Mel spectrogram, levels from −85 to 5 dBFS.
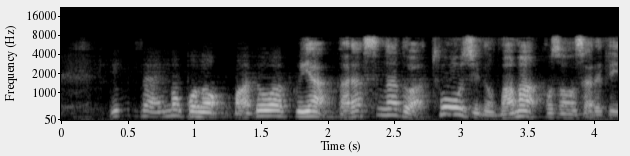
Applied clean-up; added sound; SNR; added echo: neural mask model DeepFilterNet 3.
